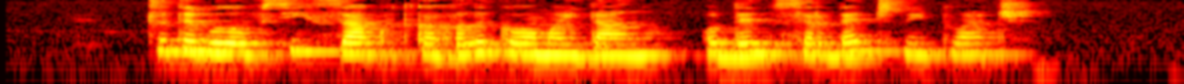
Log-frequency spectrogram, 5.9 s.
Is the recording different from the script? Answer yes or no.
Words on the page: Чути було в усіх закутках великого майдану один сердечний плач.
no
